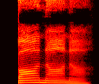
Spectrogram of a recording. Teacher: For example, in the word banana, the stress is on the second syllable, banana. If you put the stress in the wrong place, it can sound strange, even if your pronunciation of the letters is correct.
